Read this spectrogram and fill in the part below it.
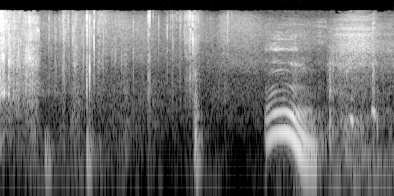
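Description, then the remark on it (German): Crisp crunching and crackling as a cheese and sausage toast with ketchup underneath is bitten into and broken apart, a few sharp brittle snaps spread over the first second and a half, followed by a short voiced hum. “Ich habe jetzt hier einen Toast mit Käse und Yachtwurst und beiße einfach mal rein und schau mal nach, wie das schmeckt.”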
